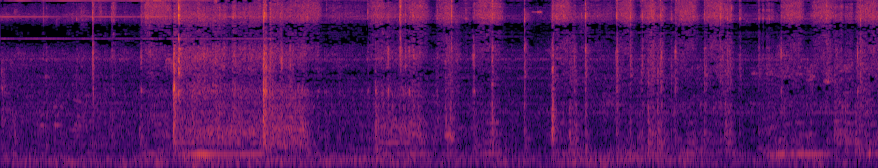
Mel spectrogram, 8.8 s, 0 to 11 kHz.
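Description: Epson L5190 inkjet printer mechanism running: short runs of motor whirring with clicks in between as the printhead carriage moves.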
